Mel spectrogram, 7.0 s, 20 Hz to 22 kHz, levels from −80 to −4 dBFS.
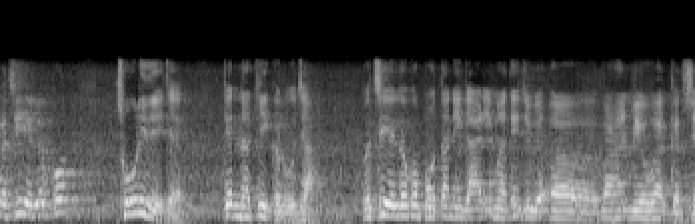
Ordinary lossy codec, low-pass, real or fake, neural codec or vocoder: none; 7.2 kHz; fake; vocoder, 24 kHz, 100 mel bands, Vocos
